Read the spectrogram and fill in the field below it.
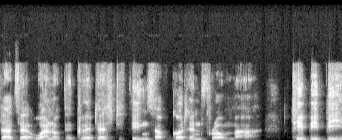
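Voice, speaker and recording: A man with a Kenyan accent speaks at a medium pitch in a bright, sharp tone. The sound is dry and close with no echo, over a quiet background. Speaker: physiotherapist. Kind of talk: ceremony speech on video call. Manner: halting.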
